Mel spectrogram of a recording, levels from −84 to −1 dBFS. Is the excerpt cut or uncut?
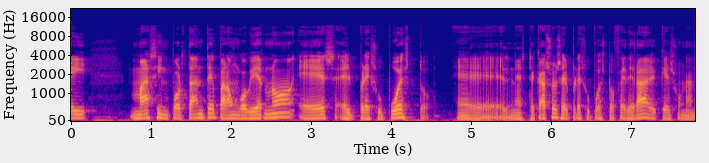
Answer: uncut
